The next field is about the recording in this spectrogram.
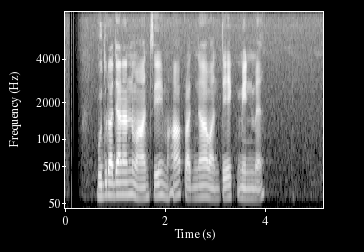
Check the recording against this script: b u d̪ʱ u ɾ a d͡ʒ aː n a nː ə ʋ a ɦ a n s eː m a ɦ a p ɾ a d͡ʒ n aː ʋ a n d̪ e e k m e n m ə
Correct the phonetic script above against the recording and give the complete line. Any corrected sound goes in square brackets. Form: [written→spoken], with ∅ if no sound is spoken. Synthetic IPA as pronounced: b u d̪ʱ u ɾ a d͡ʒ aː n a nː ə ʋ a ɦ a n s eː m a ɦ a p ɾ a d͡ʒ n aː ʋ a n [d̪→t̪] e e k m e n m ə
